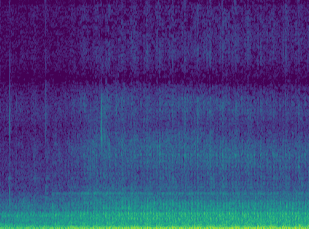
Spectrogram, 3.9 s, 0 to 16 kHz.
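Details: 2006 Jeep Liberty 2.8 CRD 4x4 turbocharged diesel, heard at the rear from the stock exhaust with catalytic converter and muffler: even, low burble at idle with a steady beat, no misses or knocks; healthy normal idle.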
